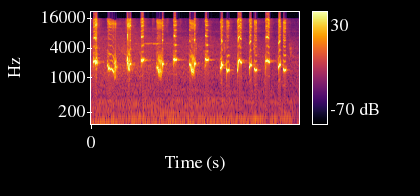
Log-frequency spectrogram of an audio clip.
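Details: Sooty-headed bulbul lure song for caged birds: continuous series of bubbly, slurred notes, some rising and some dipping, over a soft low background hiss.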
